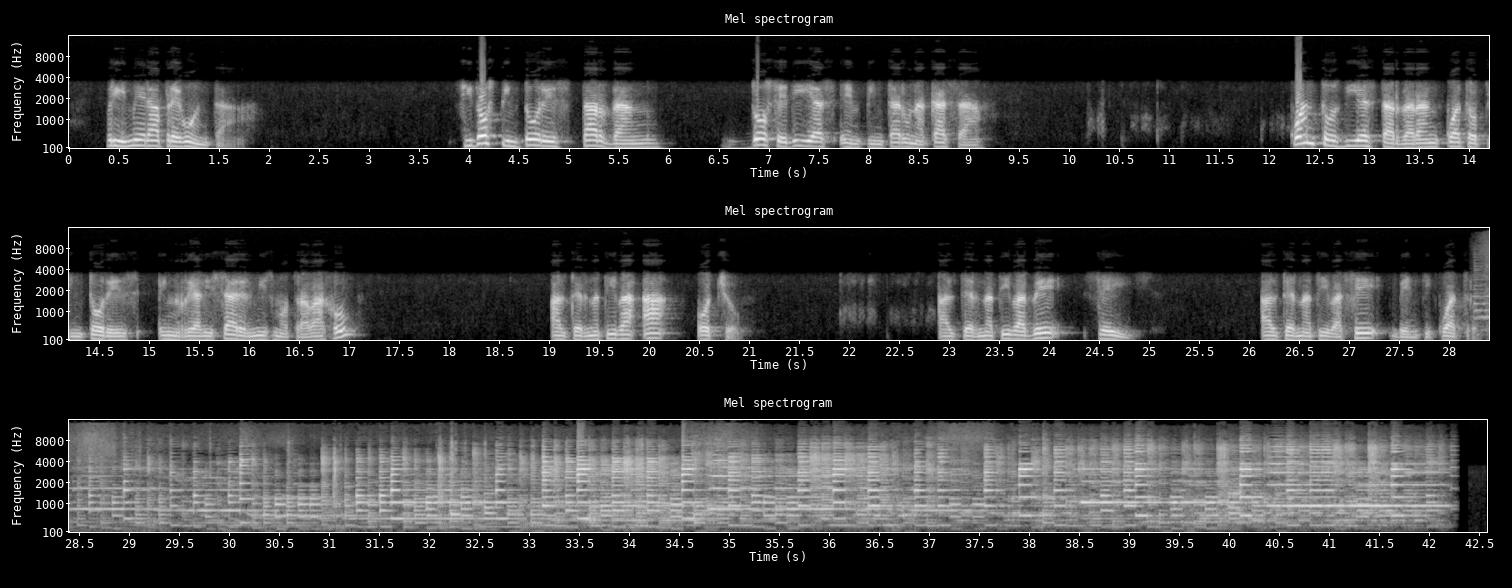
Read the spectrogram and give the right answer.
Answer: La respuesta correcta es la alternativa B, 6.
